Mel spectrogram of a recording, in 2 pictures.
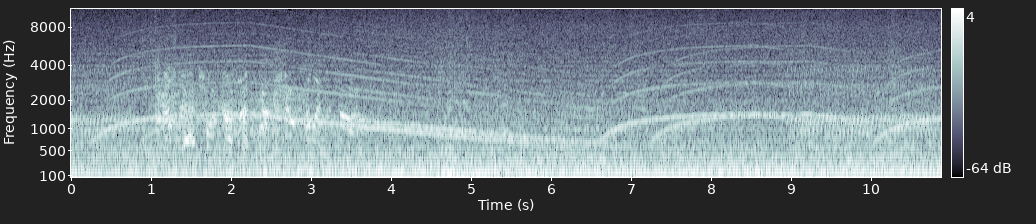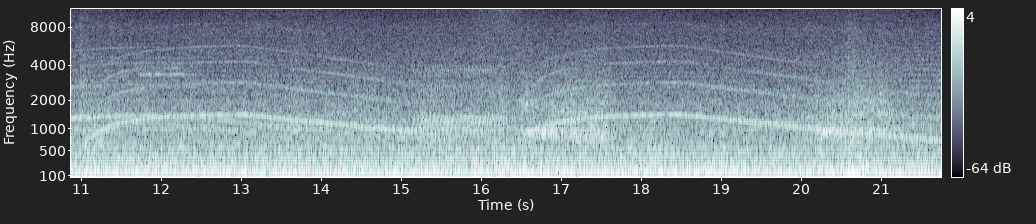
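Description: A heavy truck engine hums steadily as it drives.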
